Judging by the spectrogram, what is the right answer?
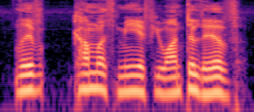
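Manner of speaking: put-on voice slides into an Indian accent. Quoting another movie line, impression slipping: Schwarzenegger impression sounding Indian. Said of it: "that sounded Indian".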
